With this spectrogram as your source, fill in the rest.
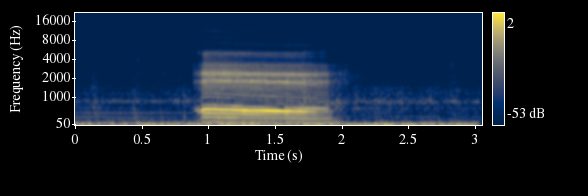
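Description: A young man speaks briefly and loudly into a close microphone.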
